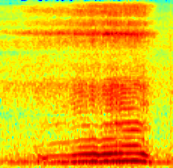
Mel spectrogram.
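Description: A person snores once, a drawn-out, tonal, almost whistling inhale lasting a couple of seconds, heard close up over a faint hiss with no talking.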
